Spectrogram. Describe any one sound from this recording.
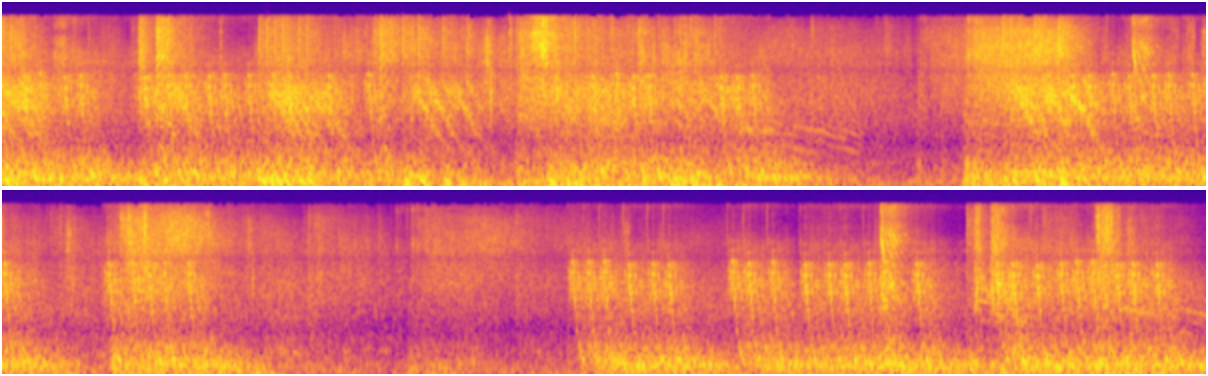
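Laser guns fire in rapid bursts during a noisy battle.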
